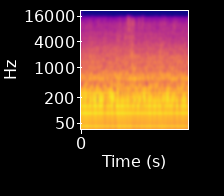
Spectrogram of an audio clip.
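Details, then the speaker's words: Workshop heater vented through the siding, running before reaching full temperature: steady even burner roar with a low hum, no pulsing, popping or sputter; running normally. "seems to be running pretty good there so but i'll let her come up to temp maybe i'll even turn it up a little more"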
